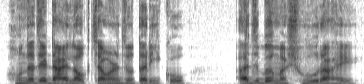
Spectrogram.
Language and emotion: Sindhi, neutral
